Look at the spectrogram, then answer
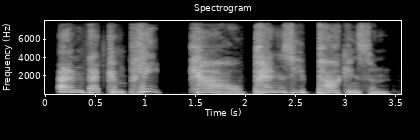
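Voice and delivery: high, slow, scornful venom; vicious. A narrator's reading. Hermione complaining about a rival prefect, viciously. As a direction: spit out the insult, pitched high. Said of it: "said Hermione viciously".

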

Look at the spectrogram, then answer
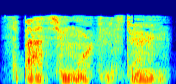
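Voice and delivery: deep, breathy demon whisper. Acted. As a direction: hiss the name like a secret. Demon reveals the enemy.

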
